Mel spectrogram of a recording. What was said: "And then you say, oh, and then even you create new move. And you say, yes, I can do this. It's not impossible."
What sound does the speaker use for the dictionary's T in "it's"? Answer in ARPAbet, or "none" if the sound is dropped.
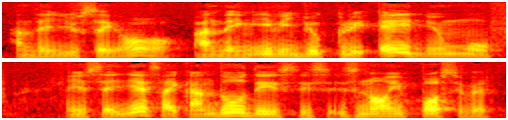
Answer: S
